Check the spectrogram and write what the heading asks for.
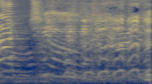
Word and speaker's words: Accio: Like it's Italian. – Accio in Italian. Accio.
